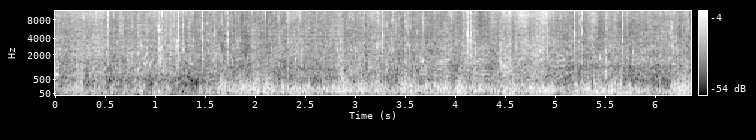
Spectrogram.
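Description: Wind buffeting the microphone at the water's edge of a rocky shore, with gentle water washing over the stones. A few faint, distant voices come through briefly.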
